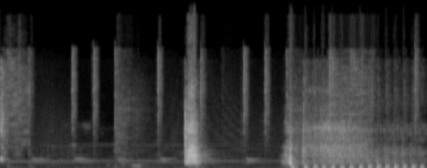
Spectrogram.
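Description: A motorcycle fitted with an SC Project exhaust and silencer revs up after a few quiet seconds, its engine building into a loud, rapid, pulsing blat that fills the end of the clip, with no one talking.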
